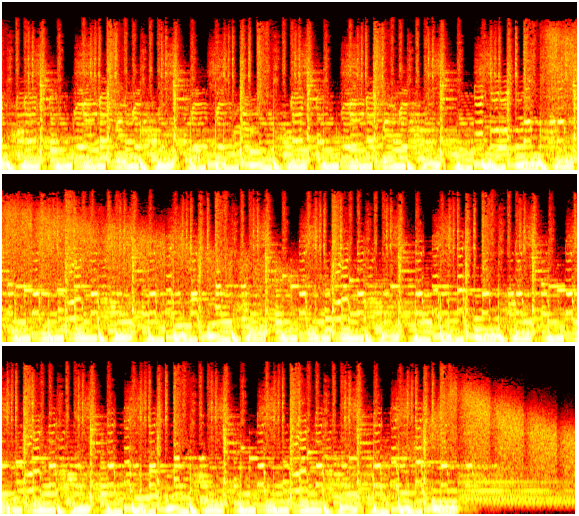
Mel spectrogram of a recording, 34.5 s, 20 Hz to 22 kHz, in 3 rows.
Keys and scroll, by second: 17.0 ctrl+z, 28.3 shift+z, 30.7 z.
